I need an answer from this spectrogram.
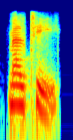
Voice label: "malty", Indian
